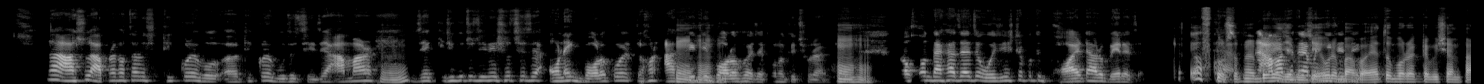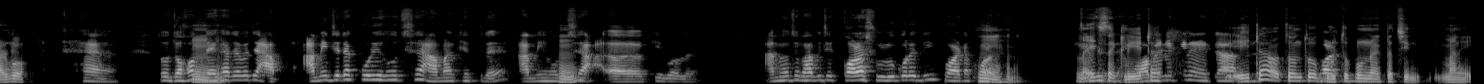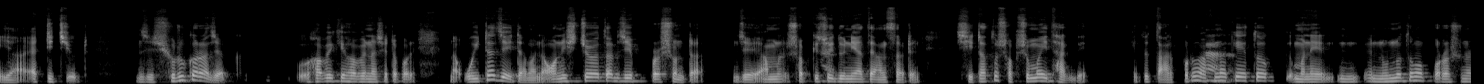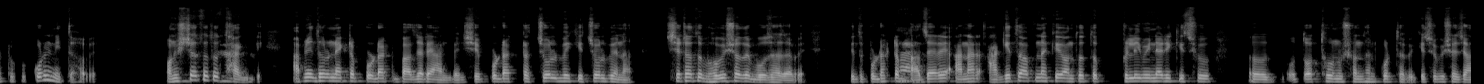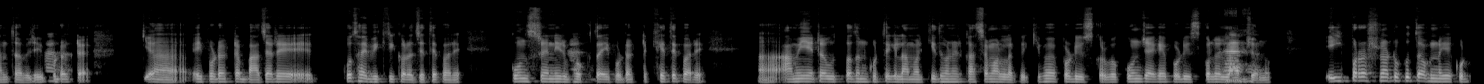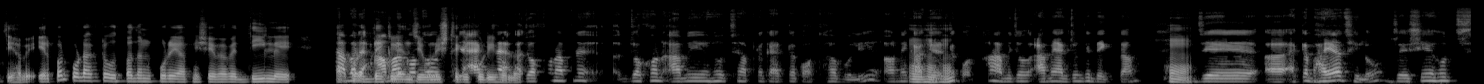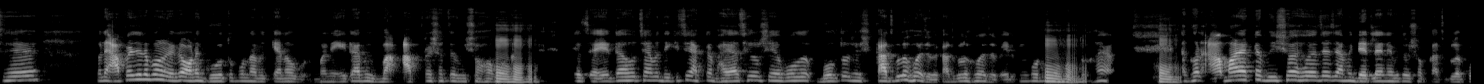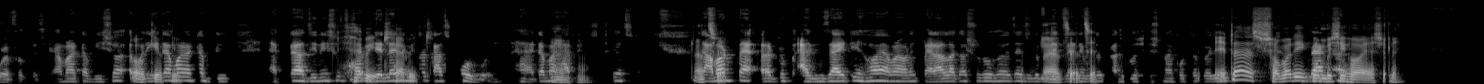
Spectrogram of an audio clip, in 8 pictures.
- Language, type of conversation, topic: Bengali, unstructured, আপনি কীভাবে আপনার স্বপ্নকে বাস্তবে রূপ দেবেন?
- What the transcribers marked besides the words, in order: tapping; other background noise; in English: "of course"; in English: "exactly"; in English: "attitude"; in English: "portion"; in English: "uncertain"; in English: "preliminary"; in English: "produce"; in English: "produce"; in English: "deadline"; in English: "deadline"; in English: "habit, habit"; in English: "habit"; in English: "anxiety"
